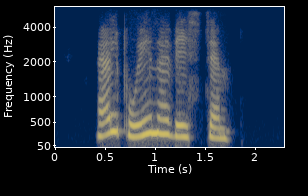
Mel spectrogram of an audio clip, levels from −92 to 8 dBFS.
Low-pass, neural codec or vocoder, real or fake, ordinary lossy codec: 5.4 kHz; none; real; Opus, 24 kbps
